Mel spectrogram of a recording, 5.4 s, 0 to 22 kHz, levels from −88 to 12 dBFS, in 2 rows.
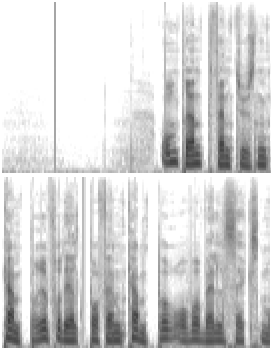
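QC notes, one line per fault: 0.10–5.37 s, word clock ticks: ticks at a steady rate, about every tenth of a second and some 70 in all, through the speech. The receiver runs on its own clock, roughly 300 ppm off the sender's, so a single sample is dropped or repeated at each slip.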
